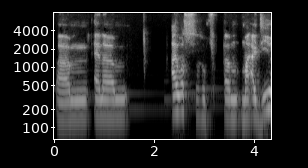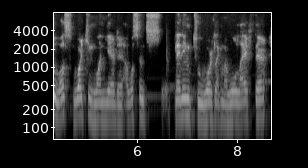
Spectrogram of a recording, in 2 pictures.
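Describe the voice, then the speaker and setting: A young man from Belgium, a guest trader, telling his story in halting English full of fillers and restarts. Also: medium pitch, fairly even intonation, dark tone, faint music behind. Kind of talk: casual interview chat.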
